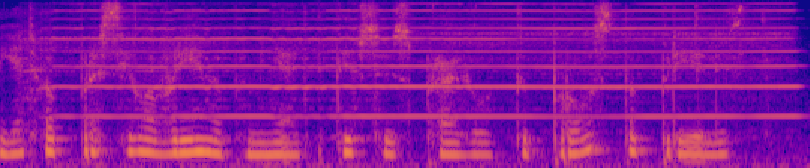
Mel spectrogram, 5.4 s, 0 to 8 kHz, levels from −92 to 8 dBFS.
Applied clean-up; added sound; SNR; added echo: none; Bowed string instrument; 6 dB; none.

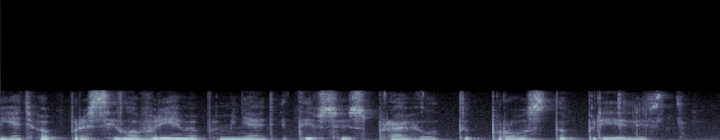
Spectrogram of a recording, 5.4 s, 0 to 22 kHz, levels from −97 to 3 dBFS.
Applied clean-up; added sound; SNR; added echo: none; none; none; none.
